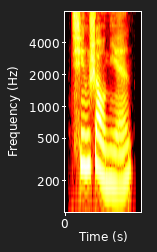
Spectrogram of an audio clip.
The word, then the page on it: 青少年: qīng shào nián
